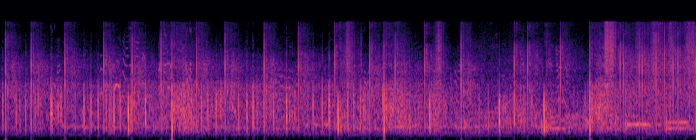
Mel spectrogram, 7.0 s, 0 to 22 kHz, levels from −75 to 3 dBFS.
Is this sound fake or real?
real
